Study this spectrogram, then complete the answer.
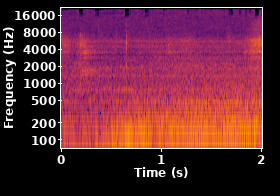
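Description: A 2015 Toyota 4Runner TRD Pro engine revs and accelerates, a steady loud low rumble that swells slightly and holds, heard close with no talk.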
